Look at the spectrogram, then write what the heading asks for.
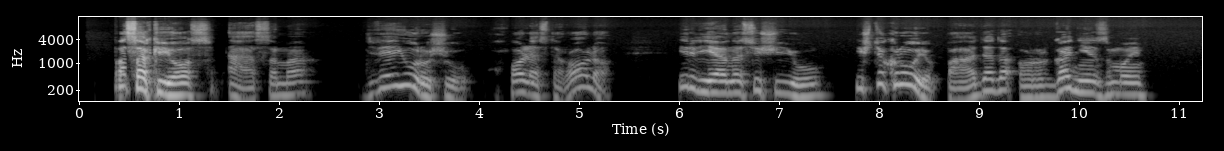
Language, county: Lithuanian, Vilnius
